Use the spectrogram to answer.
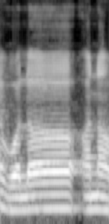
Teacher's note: یہاں پر نون کے ساتھ الف ہے لیکن الف نہیں پڑھا جائے گا، تو نون کو نہیں کھینچنا ہے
